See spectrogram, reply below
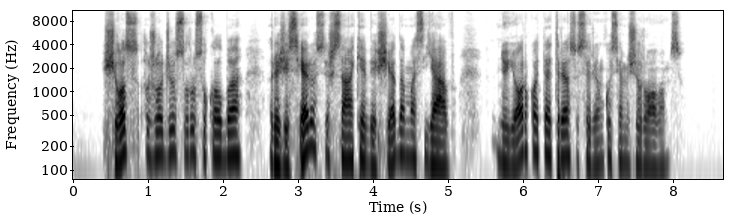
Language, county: Lithuanian, Tauragė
